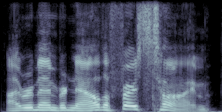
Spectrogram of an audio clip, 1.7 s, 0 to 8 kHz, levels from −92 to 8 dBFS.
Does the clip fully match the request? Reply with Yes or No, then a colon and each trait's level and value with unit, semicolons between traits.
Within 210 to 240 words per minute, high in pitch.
No: fast, 215 wpm; medium, 155 Hz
